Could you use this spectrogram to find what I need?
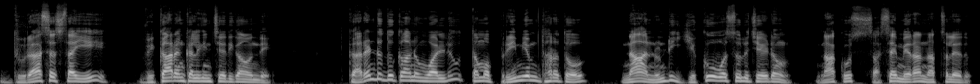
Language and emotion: Telugu, disgusted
